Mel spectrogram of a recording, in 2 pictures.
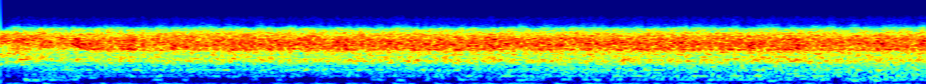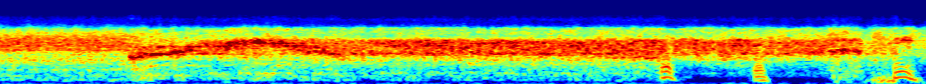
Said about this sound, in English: and a little manipulation created what it would sound like if a cat were to be tossed into Mel's Hole. It's meant, obviously, as pure comedy. This is not actually a cat being tossed into Mel's Hole, but here is the way he represented it would sound.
